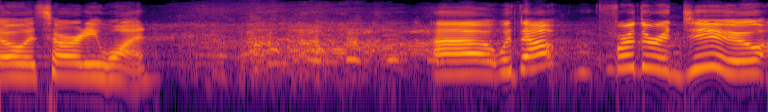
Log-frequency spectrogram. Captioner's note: laughter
